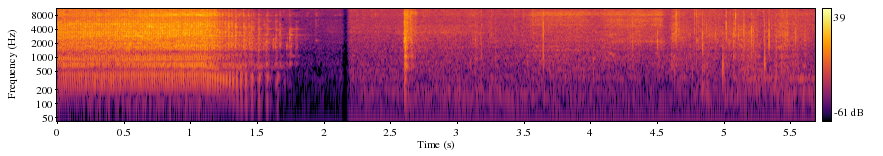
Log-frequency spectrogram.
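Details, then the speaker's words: 2020 Stihl MS261, non-M-Tronic carbureted, 20-inch bar, cutting a freshly felled green pine about 1.5 ft round with a straight cut and plunge cut: strong steady high revs for about a second in the wood, then drops off cleanly; normal cutting under load. "as you can see it just rips right through that pine it's definitely a lot softer wood nothing eats that pine up"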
